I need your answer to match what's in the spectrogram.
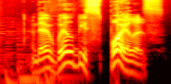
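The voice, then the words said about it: Matt Berry impression. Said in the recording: “your Matt Berry impression”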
